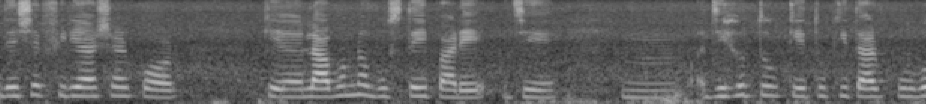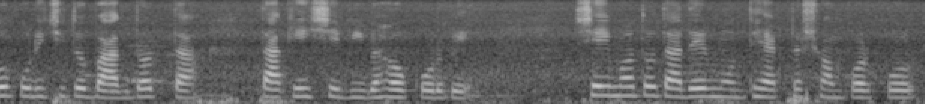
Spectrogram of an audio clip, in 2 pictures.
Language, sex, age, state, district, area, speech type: Bengali, female, 18-30, West Bengal, South 24 Parganas, urban, spontaneous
